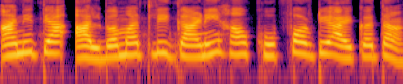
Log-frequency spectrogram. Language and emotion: Goan Konkani, neutral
